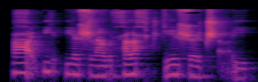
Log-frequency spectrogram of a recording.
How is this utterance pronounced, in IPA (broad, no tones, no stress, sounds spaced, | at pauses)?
ʕ ḛ p j ḛ p j ɛ ʂ l ɑ w ħ ɤ ħ t͡ʃʼ i ʂ ə˞ t͡ʃʼ ɑ̰ j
